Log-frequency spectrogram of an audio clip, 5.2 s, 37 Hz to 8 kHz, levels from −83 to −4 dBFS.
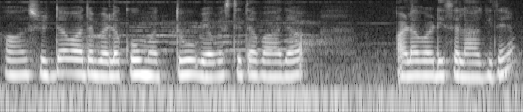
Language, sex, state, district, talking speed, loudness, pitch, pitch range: Kannada, female, Karnataka, Bangalore, 70 wpm, -13 LUFS, 215 Hz, 205-225 Hz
